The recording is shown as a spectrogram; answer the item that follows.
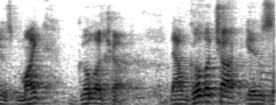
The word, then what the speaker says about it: Gulachok: could please indulge me repeat after me good luck Charles go with Charles garbage truck good luck garbage truck gula woodchucks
